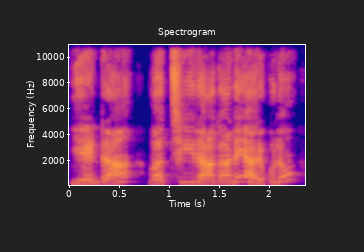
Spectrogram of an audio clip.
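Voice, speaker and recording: A woman voicing a stern middle-aged father who scolds gruffly. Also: high voice, unhurried, fairly bright tone.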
